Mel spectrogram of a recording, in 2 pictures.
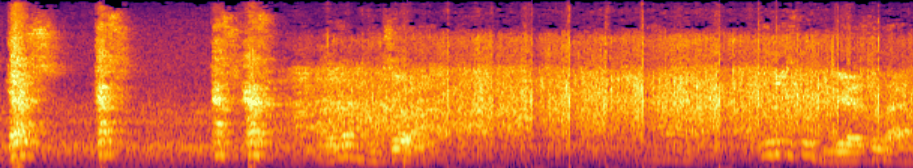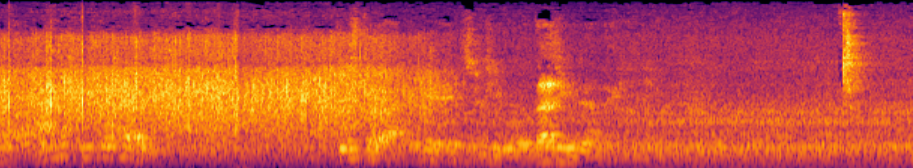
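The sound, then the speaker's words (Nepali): A voice imitates a stray street dog barking in the lanes of Darjeeling, with a few sharp, yapping bursts at the start. Applause follows and runs underneath, with further yips and chatter. “Darjeeling गएर यसो हिँड्दा त गल्लीको भुस्या कुकुरले कसरी भुक्छ थाहा छ मलाई”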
